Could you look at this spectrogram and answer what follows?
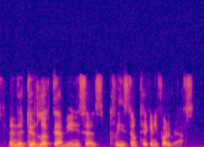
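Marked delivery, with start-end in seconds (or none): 1.9-3.2 put-on deadpan, serious, quieter. Retelling what a man said when the speaker pulled a phone out, imitating deadpan seriousness. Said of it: "Like deadpan serious".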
